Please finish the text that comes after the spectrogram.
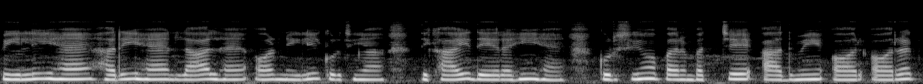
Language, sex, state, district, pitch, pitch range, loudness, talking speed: Hindi, female, Uttar Pradesh, Lucknow, 225 Hz, 215-240 Hz, -14 LUFS, 130 wpm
